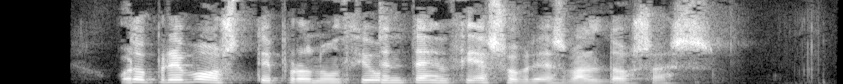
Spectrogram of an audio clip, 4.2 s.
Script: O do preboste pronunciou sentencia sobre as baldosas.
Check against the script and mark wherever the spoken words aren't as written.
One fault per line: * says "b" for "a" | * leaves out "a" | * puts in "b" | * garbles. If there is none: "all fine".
all fine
